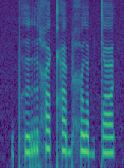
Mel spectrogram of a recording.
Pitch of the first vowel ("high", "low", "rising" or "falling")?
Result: rising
